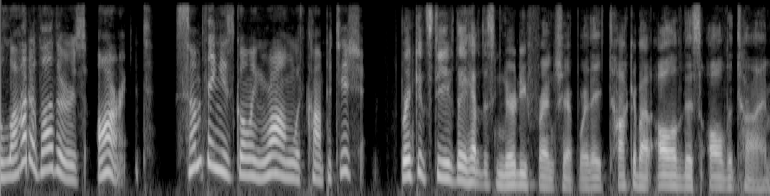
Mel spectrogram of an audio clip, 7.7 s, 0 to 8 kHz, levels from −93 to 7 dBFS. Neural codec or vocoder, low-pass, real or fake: codec, 16 kHz, 4 kbps, FreqCodec, larger model; 7.2 kHz; fake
